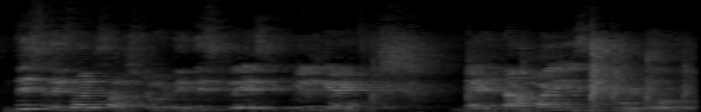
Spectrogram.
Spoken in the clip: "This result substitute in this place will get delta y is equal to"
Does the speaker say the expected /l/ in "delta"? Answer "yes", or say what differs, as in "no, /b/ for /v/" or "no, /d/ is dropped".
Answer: no, /n/ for /l/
